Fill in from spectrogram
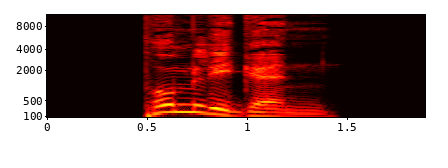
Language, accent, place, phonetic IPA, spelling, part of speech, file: German, Germany, Berlin, [ˈpʊmlɪɡn̩], pummligen, adjective, De-pummligen.ogg
- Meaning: inflection of pummlig: 1. strong genitive masculine/neuter singular 2. weak/mixed genitive/dative all-gender singular 3. strong/weak/mixed accusative masculine singular 4. strong dative plural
